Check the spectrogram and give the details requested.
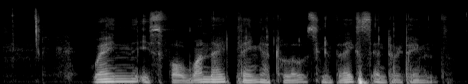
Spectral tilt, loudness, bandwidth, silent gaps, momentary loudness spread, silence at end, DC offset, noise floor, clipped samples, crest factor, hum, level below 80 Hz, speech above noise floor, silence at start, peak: -6 dB/octave; -27 LUFS; 13.5 kHz; none; 16 LU; 0.3 s; under 0.1%; -56 dBFS; under 0.1%; 22 dB; none; -42 dBFS; 30 dB; 0.35 s; -4 dBFS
